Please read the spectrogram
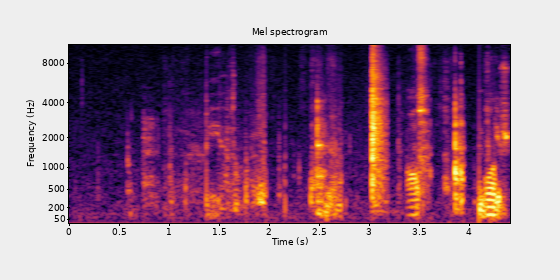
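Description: Screwdriver and pliers scraping and clicking against a Stihl 180 chainsaw's plastic handle as tight rubber mounting plugs are pried out, in short irregular bursts with a sharp click about three seconds in.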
